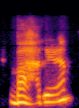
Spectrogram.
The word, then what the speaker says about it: Bahrain: How do native speakers of English pronounce the word Bahrain? Bahrain. Like they pronounce they say Bahrain. Bahrain. Bahrain. Bahrain. Without the ha is silent, so they don't pronounce the ha.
